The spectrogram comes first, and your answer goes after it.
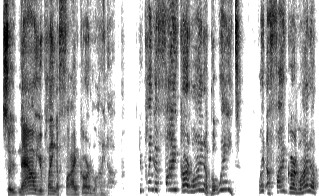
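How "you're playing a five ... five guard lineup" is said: mock disbelief.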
